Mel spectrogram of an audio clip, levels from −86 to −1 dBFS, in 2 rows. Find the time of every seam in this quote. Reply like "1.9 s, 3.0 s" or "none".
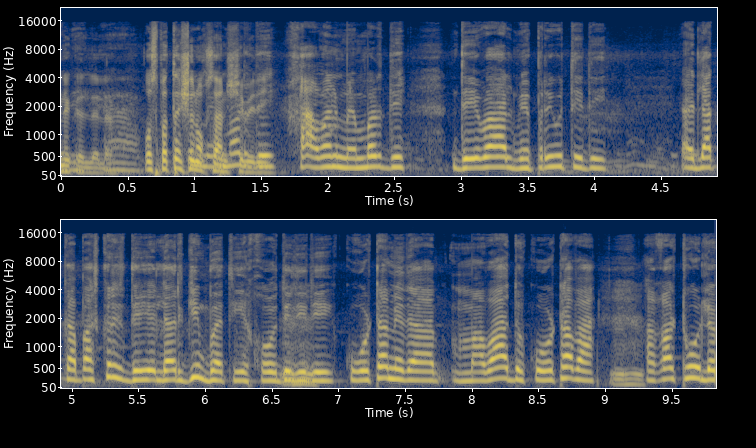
0.9 s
